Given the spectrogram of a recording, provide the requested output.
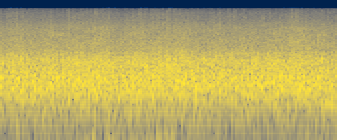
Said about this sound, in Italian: e quindi veramente devo devo dirti che probabilmente ti, ti meriti un applauso. Bello applauso.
